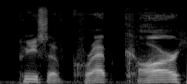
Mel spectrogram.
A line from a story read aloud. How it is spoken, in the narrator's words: he muttered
